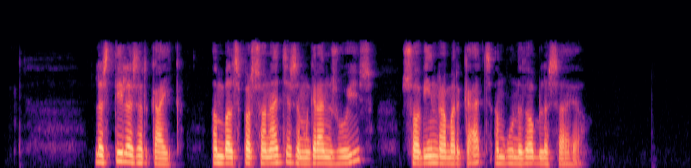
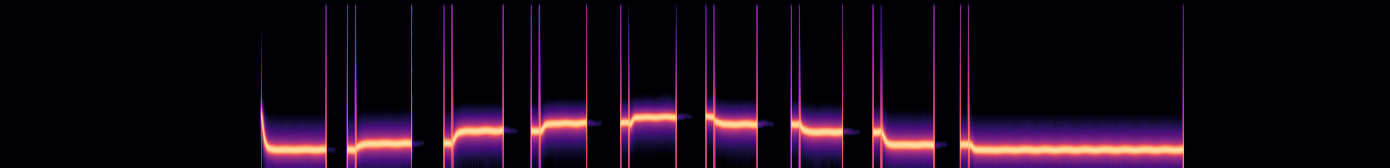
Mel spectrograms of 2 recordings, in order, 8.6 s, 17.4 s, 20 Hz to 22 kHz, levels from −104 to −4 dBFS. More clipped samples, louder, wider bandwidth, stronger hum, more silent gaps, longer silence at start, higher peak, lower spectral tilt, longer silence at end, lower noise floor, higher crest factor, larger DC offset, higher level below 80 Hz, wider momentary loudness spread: neither; second, -21 LUFS vs -15 LUFS; first, 8 kHz vs 4.5 kHz; neither; second, none vs 4.20-4.33 s, 5.31-5.53 s, 6.47-6.63 s, 7.53-7.74 s, 8.65-8.81 s, 9.67-9.88 s, 10.74-10.90 s, 11.85-11.99 s; second, 1.2 s vs 3.25 s; first, -2 dBFS vs -10 dBFS; first, -6.5 dB/octave vs -5 dB/octave; second, 1.4 s vs 2.6 s; about the same, -89 dBFS vs under -90 dBFS; first, 20 dB vs 6 dB; neither; about the same, -64 dBFS vs -64 dBFS; about the same, 8 LU vs 7 LU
